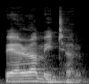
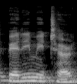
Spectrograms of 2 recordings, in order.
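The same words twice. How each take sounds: First: প্যারামিটার as pe-RA-mi-tar; প্যারামিটার with ra, not ri; correct pronunciation. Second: পেরিমিটার as pe-ri-mi-tar; পেরিমিটার read as written; spelling pronunciation. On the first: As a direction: say প্যারামিটার with a in the second syllable. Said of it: "কিন্তু উচ্চারণ করতে হবে". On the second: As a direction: say পেরিমিটার with an i in the second syllable. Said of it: "লেখা আছে". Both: Shown as a demonstration.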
